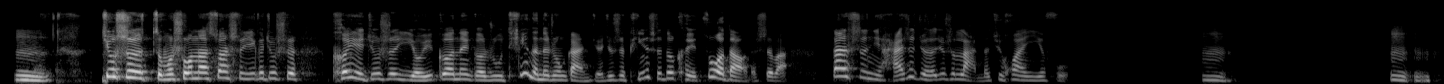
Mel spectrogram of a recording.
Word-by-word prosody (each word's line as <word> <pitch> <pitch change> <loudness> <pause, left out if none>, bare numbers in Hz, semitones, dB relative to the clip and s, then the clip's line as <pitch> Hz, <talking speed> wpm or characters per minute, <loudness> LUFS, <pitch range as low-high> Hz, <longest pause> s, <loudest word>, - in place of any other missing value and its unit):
嗯， 195 -4 +2 0.5
就 370 -2 +7
是 325 -4 +9
怎 285 -5 +3
么 235 +1 +4
说 270 +3 +6
呢， 275 0 +6
算 300 +3 +1
是 270 -2 -7
一 255 - -6
个 275 +2 -4
就 275 +1 -6
是 255 -1 0 0.3
可 295 - +4
以 280 -5 -1
就 250 +4 -7
是 245 0 -4
有 190 -3 -1
一 195 - -2
个 245 +3 +1
那 240 -1 -3
个 200 -2 -2
routine 200 - -6
的 260 - 0
那 220 - -3
种 205 -1 -7
感 165 -5 -4
觉， 160 -2 -14
就 195 - -11
是 205 +1 -12
平 255 - -12
时 265 -5 -12
都 280 +1 -4
可 220 - -9
以 190 - -6
做 285 - +1
到 - - -2
的， - - -23
是 - - -8
吧？ - - -9 0.4
但 375 0 +4
是 345 -4 -11
你 245 -5 -11
还 - - -5
是 355 - -11
觉 245 - -10
得 210 +1 -9
就 250 - -15
是 245 0 -14
懒 155 -9 -9
得 175 - -18
去 200 +5 -19
换 205 -2 -10
衣 185 0 -15
服。 300 - -23 1.3
嗯。 190 -4 -16 1.6
嗯 200 -4 -11
嗯。 180 0 -18
235 Hz, 265 characters per minute, -24 LUFS, 195-275 Hz, 1.6 s, 是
